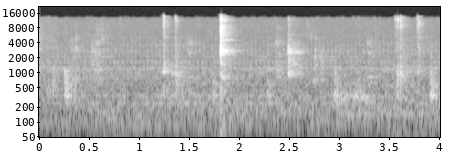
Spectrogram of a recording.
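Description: Metal spoon clinking and scraping against a glass jar while food is spooned out of it: five or six faint, sharp clinks at irregular intervals, the loudest about two seconds in.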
